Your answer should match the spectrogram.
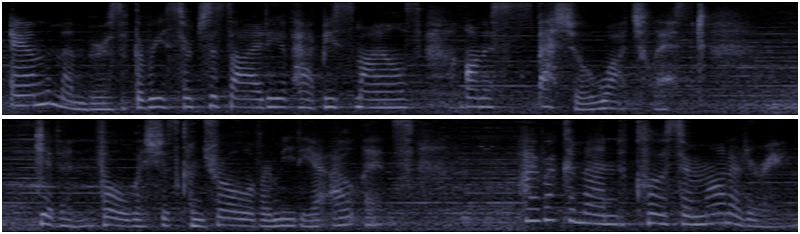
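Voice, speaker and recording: A woman playing a composed, formal administrator in a video game, speaking in a measured, analytical way. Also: medium pitch, lively intonation, over music, close to an everyday voice. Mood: grave, analytical. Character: composed, formal female administrator of a threatened homeworld. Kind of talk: scripted video game dialogue.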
